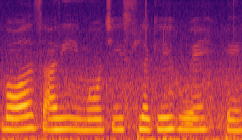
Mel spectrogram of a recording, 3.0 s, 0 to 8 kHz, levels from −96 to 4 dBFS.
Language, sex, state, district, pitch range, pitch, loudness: Hindi, female, Madhya Pradesh, Dhar, 225-245 Hz, 240 Hz, -15 LUFS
